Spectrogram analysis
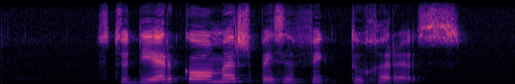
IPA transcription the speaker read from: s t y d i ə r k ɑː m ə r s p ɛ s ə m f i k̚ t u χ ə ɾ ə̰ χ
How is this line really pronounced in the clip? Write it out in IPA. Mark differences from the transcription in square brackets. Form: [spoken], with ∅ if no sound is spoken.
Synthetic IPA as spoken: s t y d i ə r k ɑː m ə r s p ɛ s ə [∅] f i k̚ t u χ ə ɾ ə̰ [s]

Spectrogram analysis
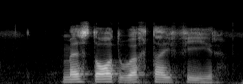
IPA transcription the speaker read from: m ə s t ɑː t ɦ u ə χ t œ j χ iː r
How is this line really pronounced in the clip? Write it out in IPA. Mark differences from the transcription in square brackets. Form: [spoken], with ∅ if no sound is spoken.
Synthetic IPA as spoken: m ə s [d] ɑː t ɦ u ə χ t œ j [f] iː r

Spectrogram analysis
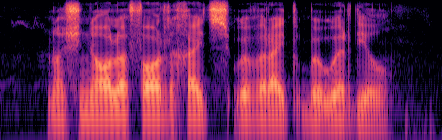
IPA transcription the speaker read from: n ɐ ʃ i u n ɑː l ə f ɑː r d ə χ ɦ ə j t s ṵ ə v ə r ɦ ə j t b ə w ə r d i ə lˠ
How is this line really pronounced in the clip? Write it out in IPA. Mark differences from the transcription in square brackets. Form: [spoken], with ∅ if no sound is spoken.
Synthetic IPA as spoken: n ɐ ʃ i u n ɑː l ə f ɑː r d ə χ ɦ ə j t s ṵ ə v ə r ɦ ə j t b ə [u] ə r d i ə lˠ

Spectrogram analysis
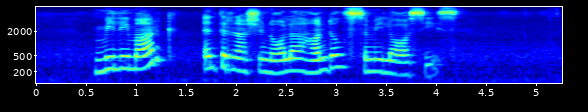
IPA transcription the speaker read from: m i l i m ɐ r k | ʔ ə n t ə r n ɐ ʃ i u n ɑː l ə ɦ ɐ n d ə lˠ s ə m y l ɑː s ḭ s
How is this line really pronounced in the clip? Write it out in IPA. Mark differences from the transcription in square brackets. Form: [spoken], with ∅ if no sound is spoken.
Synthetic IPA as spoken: m i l i m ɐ r k | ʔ ə n t ə r n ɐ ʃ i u n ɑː l ə ɦ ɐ n d ə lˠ s ə m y l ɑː s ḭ s

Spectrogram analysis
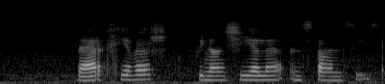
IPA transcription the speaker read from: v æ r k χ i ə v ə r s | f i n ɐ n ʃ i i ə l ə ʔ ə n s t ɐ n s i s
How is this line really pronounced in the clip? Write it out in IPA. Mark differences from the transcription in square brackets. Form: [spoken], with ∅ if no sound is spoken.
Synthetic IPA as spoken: v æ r k χ i ə v ə r s | f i n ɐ n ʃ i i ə l ə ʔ ə n s t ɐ n s i s

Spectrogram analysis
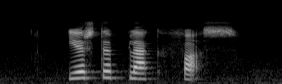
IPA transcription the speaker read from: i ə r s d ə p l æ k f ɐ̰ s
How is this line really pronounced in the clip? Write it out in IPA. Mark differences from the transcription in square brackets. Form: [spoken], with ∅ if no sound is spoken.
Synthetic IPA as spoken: i ə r s [t] ə p l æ k f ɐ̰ s

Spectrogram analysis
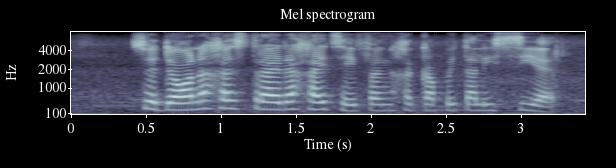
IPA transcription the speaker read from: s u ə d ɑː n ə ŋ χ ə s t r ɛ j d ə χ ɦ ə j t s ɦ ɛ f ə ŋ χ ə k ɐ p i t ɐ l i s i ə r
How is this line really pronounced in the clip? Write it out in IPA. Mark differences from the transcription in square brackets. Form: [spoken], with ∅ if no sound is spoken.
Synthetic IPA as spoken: s u ə d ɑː n ə [∅] χ ə s t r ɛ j d ə χ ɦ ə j t s ɦ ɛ f ə ŋ χ ə k ɐ p i t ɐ l i s i ə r

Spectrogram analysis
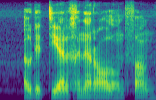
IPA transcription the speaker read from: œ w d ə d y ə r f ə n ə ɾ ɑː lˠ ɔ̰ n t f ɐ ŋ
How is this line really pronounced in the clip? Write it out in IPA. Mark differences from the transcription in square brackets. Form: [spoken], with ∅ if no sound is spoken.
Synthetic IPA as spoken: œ w d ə [t] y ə r [χ] ə n ə ɾ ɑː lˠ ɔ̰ n t f ɐ ŋ

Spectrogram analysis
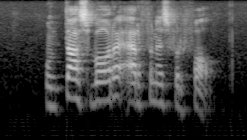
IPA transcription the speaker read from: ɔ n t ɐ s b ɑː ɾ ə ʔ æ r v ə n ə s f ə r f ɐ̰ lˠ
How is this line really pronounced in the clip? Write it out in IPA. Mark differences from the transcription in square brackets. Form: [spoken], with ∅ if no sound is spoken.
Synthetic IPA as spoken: ɔ n t ɐ s b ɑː ɾ ə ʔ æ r [f] ə n ə s f ə r f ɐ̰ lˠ

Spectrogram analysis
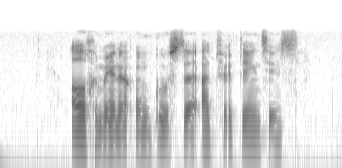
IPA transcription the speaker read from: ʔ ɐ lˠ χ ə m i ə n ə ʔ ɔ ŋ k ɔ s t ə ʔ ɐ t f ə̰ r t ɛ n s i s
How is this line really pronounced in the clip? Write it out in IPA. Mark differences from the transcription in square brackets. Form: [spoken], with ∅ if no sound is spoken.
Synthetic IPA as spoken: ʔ ɐ lˠ χ ə m i ə n ə ʔ ɔ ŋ k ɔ s t ə ʔ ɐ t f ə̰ r t ɛ n s i s

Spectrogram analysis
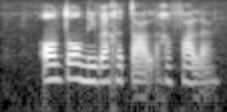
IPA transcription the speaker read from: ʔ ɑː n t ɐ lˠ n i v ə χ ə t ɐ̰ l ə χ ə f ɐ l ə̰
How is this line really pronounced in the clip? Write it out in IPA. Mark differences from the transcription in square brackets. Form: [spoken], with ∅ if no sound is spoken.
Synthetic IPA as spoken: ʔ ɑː n t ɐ lˠ n i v ə χ ə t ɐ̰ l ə χ ə f ɐ l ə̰

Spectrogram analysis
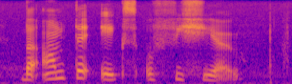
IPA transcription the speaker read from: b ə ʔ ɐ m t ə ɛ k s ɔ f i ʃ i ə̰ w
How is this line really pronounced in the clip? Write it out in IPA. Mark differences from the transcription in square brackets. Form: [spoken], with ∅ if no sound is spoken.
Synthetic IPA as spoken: b ə ʔ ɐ m t ə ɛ k s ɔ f i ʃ i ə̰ w

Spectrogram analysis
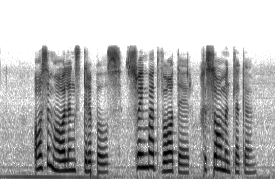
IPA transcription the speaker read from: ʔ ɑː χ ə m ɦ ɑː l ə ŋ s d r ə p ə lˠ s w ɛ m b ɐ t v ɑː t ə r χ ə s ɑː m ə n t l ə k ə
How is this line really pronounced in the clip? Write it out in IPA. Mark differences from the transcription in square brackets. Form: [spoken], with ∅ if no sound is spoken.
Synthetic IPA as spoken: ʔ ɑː [s] ə m ɦ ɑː l ə ŋ s d r ə p ə lˠ [sː] w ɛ m b ɐ t v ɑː t ə r χ ə s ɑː m ə n t l ə k ə

